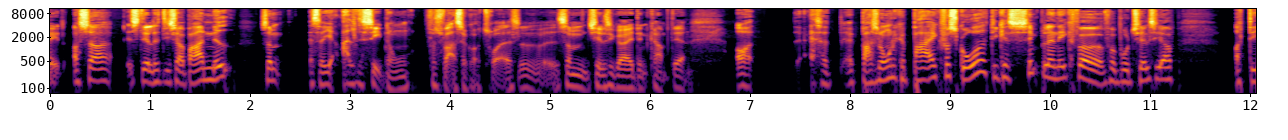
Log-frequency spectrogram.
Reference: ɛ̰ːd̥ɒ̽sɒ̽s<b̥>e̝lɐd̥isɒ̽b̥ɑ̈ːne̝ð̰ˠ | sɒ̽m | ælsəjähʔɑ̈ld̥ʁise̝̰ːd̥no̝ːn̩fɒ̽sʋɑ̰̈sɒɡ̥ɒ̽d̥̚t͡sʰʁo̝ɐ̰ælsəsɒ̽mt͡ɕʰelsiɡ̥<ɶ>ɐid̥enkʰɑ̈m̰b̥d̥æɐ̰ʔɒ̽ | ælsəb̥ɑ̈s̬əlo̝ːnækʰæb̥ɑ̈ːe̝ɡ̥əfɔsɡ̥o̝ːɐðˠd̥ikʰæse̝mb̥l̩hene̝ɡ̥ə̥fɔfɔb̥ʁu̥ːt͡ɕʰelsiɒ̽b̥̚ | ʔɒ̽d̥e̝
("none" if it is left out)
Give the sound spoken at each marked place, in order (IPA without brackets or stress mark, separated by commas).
d̥, ɶ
